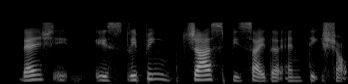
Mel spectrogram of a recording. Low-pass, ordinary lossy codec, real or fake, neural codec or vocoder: 7.2 kHz; none; real; none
